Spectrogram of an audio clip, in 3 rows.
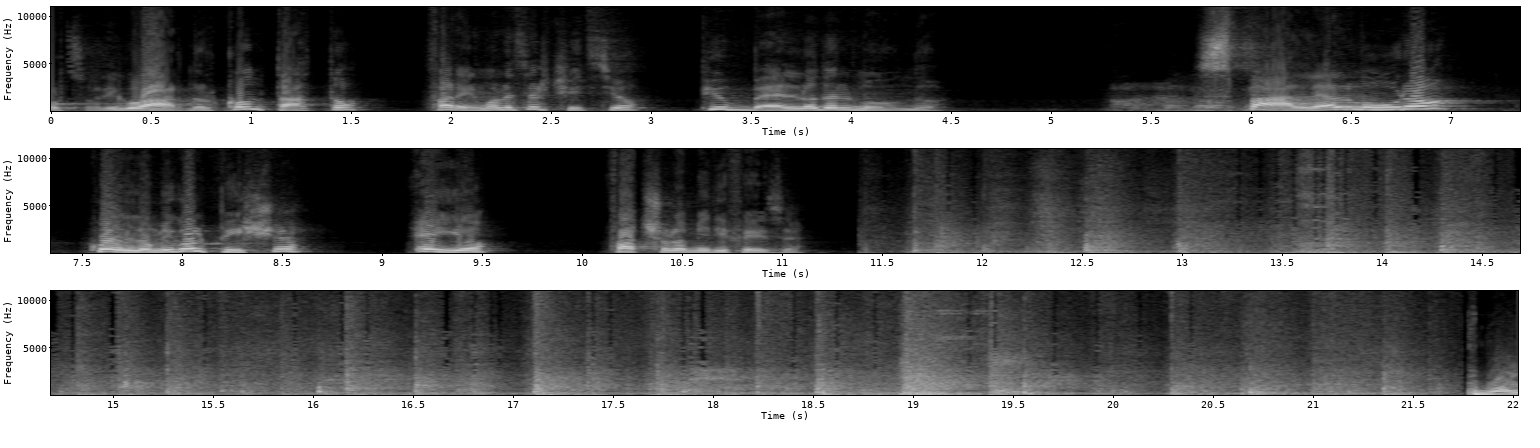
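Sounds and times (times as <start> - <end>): boxing gloves thumping: 11.4 - 21.8
footfalls on mats: 11.4 - 21.8.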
